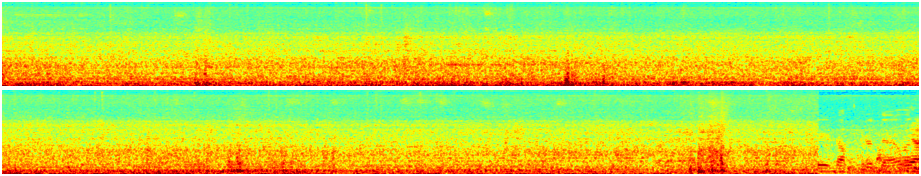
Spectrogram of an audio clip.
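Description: The Mangaluru–Nagercoil Amrit Bharat Express runs along Kerala's coastal line toward Kannur station, giving a steady, loud, close rumble of wheels and carriage noise that carries on without a break for the whole stretch.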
